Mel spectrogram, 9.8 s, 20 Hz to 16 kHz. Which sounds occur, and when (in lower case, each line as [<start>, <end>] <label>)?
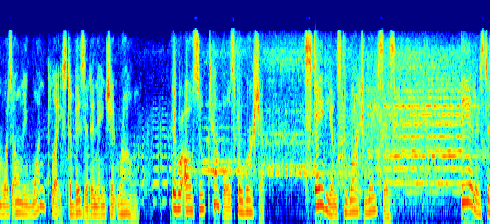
[0.00, 2.76] female speech
[0.00, 9.81] music
[0.00, 9.81] television
[3.36, 5.32] female speech
[6.07, 7.90] female speech
[9.23, 9.81] female speech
